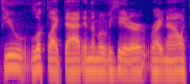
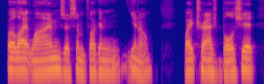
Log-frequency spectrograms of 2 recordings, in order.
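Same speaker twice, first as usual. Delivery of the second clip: ordinary talk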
